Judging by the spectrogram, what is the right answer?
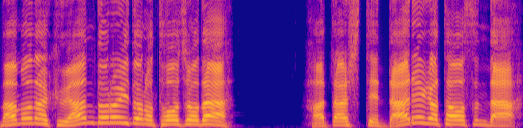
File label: Announce New Boss Prep, JPN; Eternal Return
